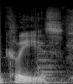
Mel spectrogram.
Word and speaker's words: Cleese: He noted that his name is pronounced to rhyme with cheese rather than fleece. In fact, his surname was originally Cheese, but his father changed it to Cleese.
